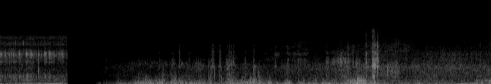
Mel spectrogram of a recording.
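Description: Water laps gently close by.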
